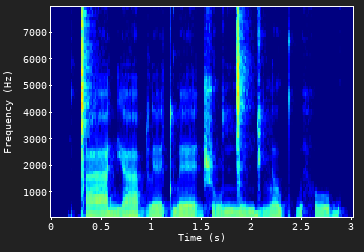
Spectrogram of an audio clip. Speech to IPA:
ǀ aː nʲ aː b l ɛː t w ɛː ɡ ʂ oː ŋ͡ǀ e n ɡ i l ʌ u̯ kʷʰ ɛ h oː b

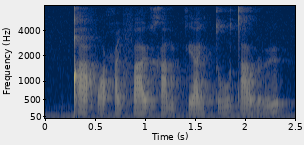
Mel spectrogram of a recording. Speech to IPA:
ǃ a f ɔ ħ i f a y̯ x a n kʲ a lʲ t u t a u̯ ɳ ʉ y̯

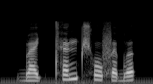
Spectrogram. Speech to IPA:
b æ c tʰ ɛ ŋ t͡ʃʰ o f ɛ b ə

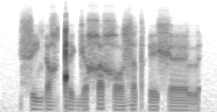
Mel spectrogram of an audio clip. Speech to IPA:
s i ʎ ɾ a ʁ ǃ e ɡ e χ ɛ χ ɔ z a t ʔ e x ɛ l

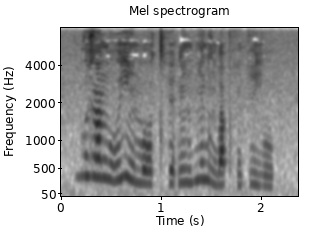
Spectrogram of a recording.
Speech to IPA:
ɡʷ i˦ ɣ ã˦ ŋ uː˨˦ j ĩ˨ m oː˨ tʰ ɪ˨ ɗ ĩ˦ ɡ͡b ĩ˦ d ũ˨ ɡ͡b a˦ pʰ ĩ˨ k i˦˨ j u˨

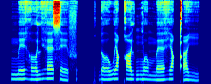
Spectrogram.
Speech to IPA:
m e ɦ ɤ lʲ ɦ ɛ s e f | ɗ ɤ w e q ɤ lʲ ŋ͡m ɤ m ɛ ɦ e qʼ i

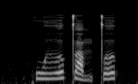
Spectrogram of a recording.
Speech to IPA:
k w ɨ˨˦ ə̯ t̪ a̰˧˨ m t̪ ə˦˥ t̚

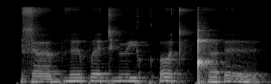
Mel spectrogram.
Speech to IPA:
z ɛː˨ bʱ e˦ p e˦ dʱ y˦ j ə˨ k ʔ əː˦˨ t ǃʰ ɛ˨˦ ʔ eː˦˨

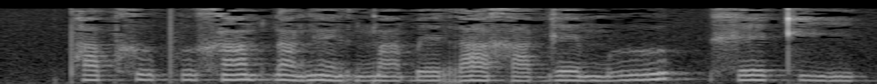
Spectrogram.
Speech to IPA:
pʰ a b x ɯ pʰ ɯ x ã b ɗ ã ɡ ẽ r ŋ͡m ã ɓ e r a x a ɡ e m ɯ | x e kʰ i

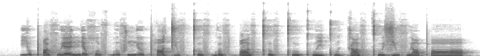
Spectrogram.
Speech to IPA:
j ʊ pʼ ɑ xʷ j ɛ nʲ ɛ χʷ ɛ xʷ ɡʷ i xʷ nʲ ʊ pʰ ɑ tʲ u xʷ kʼ ʊ xʷ ɡʷ ɑ xʷ ɓ ɑ xʷ kʼ ʊ xʷ kʼ u kʷʼ i kʷʼ i k ɑ xʷ kʼ u zʲ u xʷ j ɑ pʼ ɑ

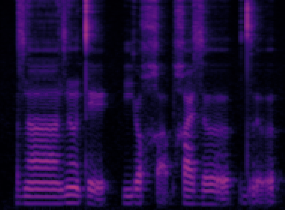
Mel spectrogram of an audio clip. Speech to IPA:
z ãː z ə̃ t e | j ʏ χ a̰ b χ æ z əː | d r ə̰

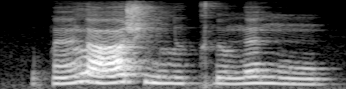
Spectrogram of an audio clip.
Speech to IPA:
p ɛ̃˨˦ l aː˨˦ ʃ ĩ˨ l ɨ˨ k ɗ ə˨ ŋ ɛ˧ ŋ ũ˨

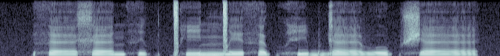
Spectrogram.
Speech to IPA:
θ æː˨ x æː˨ n θ i˨ kʷ ǀʰ iː˦ n ŋ͡ǀ e˨˦ θ æ˨ kʷ h i˦ b ɡ æː˨ β oː˧ kʷ ʃ æː˦˨

